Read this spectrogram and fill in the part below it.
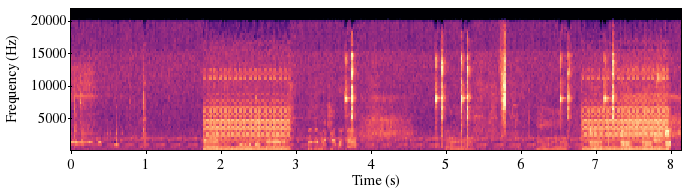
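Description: A video game telephone rings in two loud electronic bursts, each lasting about a second, over a busy game soundtrack with scattered chimes and effects.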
